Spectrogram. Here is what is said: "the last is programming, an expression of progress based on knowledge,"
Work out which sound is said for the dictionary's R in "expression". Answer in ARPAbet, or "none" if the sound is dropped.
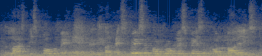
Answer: none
